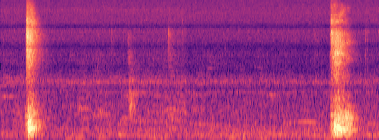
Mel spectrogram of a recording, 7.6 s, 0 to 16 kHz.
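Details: Dog coughing, recorded January 31, 2025: two short, sharp expulsive bursts about six seconds apart over quiet room noise.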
